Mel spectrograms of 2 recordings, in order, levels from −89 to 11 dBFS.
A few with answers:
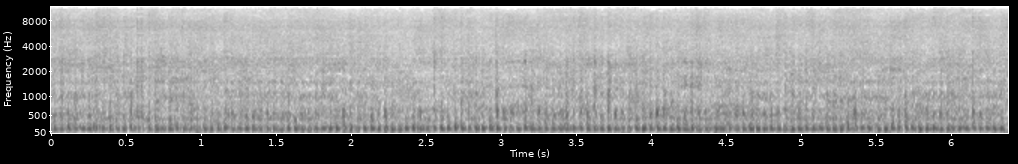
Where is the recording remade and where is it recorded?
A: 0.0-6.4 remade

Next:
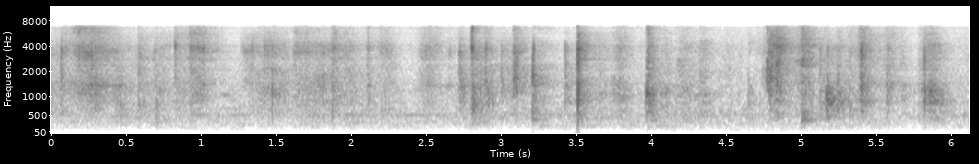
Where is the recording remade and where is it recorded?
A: 0.0-4.1 remade; 4.1-5.4 recorded; 5.4-6.1 remade

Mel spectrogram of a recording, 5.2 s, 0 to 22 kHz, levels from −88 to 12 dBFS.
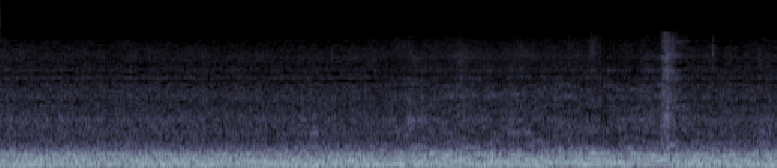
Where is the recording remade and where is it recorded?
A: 0.0-2.5 recorded; 2.5-4.5 remade; 4.5-5.2 recorded

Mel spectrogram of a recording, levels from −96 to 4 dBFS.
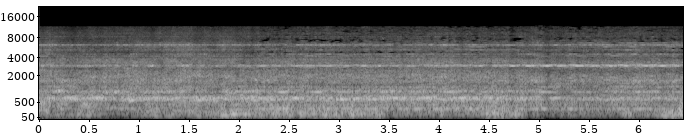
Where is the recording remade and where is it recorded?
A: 0.0-2.2 remade; 2.2-6.4 recorded

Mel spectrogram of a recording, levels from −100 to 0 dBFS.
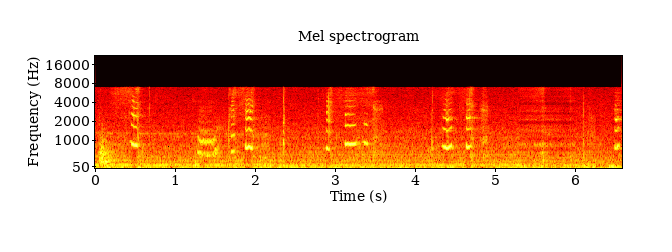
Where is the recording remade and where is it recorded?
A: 0.0-5.3 recorded; 5.3-6.0 remade; 6.0-6.6 recorded

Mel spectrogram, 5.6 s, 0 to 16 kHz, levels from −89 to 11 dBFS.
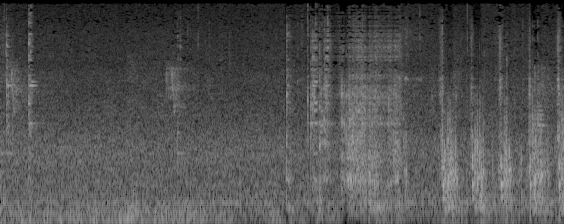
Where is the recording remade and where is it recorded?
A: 0.0-3.3 recorded; 3.3-4.0 remade; 4.0-5.6 recorded

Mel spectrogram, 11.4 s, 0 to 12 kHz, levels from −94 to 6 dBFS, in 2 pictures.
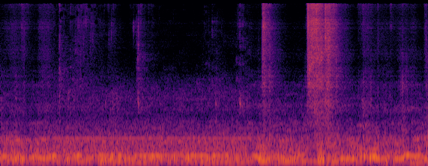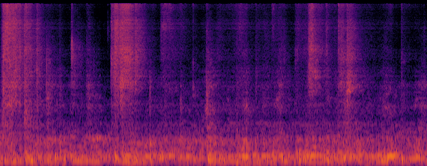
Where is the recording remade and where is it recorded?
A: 0.0-0.7 remade; 0.7-3.3 recorded; 3.3-11.4 remade

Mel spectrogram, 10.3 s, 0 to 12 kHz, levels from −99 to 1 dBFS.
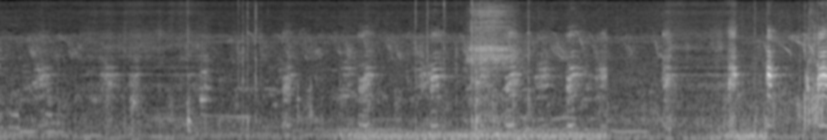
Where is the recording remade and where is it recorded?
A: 0.0-1.0 recorded; 1.0-2.5 remade; 2.5-8.3 recorded; 8.3-9.2 remade; 9.2-10.3 recorded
